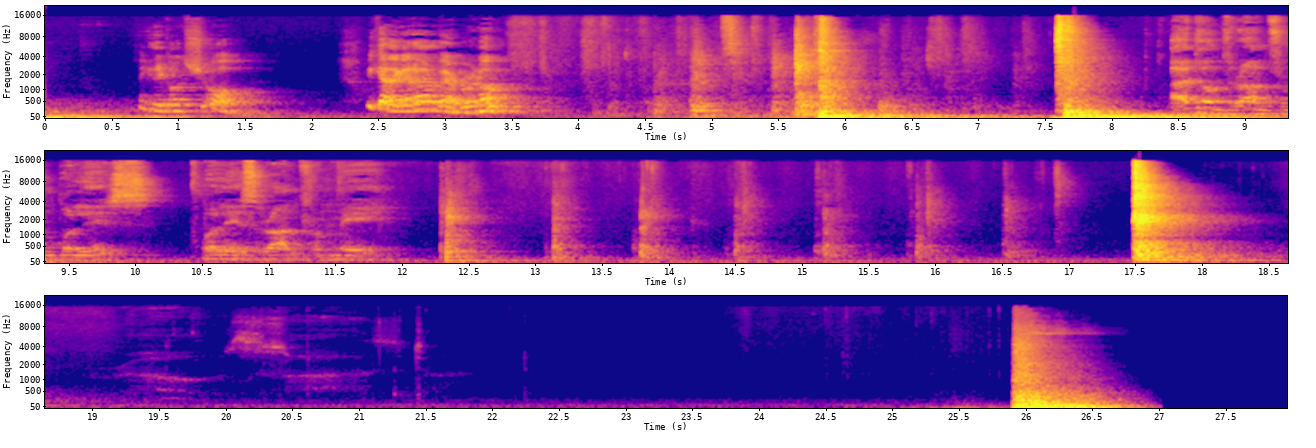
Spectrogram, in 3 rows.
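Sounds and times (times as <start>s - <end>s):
loud bang echoing: 0.0s - 2.1s, 7.5s - 9.2s, 17.5s - 18.6s, 25.9s - 26.9s
heavy door slamming: 5.6s - 6.8s, 7.5s - 9.1s, 25.9s - 26.8s.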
